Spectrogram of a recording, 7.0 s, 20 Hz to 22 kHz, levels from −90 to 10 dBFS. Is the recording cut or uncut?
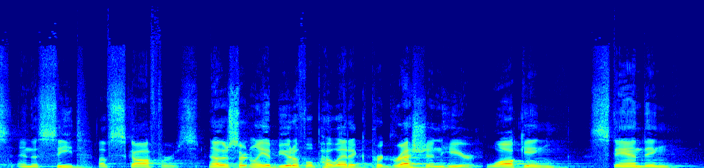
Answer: cut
